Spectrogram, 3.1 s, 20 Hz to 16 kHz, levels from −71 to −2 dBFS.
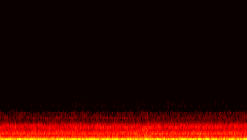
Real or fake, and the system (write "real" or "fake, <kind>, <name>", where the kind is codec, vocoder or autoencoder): real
